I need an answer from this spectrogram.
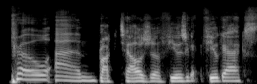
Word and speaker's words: Proctalgia fugax: the pain in the ass, because I can't pronounce it to save my life. What is it? Proctalgia fugax?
